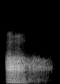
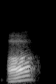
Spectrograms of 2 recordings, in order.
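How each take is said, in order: First: आ held long; sustained, lengthened आ; long vowel. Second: आ said as one brief beat; a quick, single-beat आ; short vowel. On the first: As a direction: draw आ out well past one beat. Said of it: "दीर्घ स्वर जो ज्यादा समय के लिए". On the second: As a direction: keep आ short. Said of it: "तो अ ह्रस्व है". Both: Shown as a demonstration.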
